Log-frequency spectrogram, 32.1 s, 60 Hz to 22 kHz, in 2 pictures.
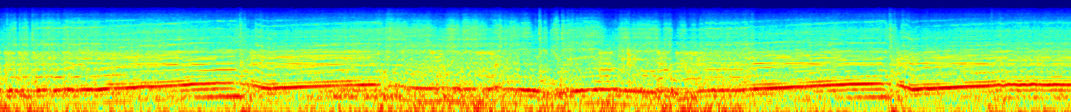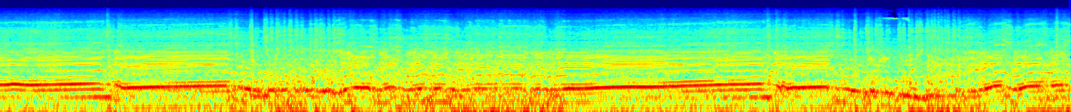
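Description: Inside the cabin of a 1600 Mk2 Ford Escort rally car, its four-cylinder engine is revving up through the gears at full speed. The pitch climbs and then drops sharply at each gear change, about every four to five seconds.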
